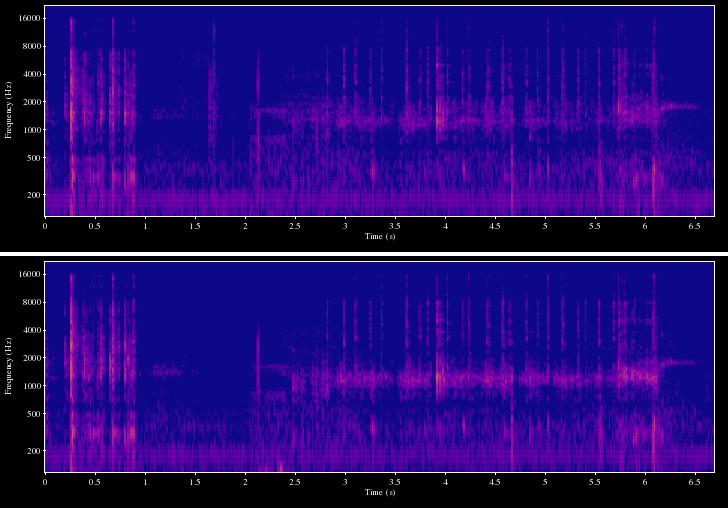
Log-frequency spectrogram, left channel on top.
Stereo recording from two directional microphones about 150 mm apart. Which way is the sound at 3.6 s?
25° right (ahead or behind).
